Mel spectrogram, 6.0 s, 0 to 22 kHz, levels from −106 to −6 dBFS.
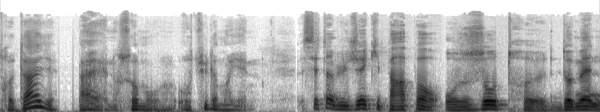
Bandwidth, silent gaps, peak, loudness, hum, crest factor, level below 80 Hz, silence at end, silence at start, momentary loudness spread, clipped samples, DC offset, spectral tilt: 13.5 kHz; none; -2 dBFS; -21 LUFS; none; 18 dB; -42 dBFS; 0 s; 0 s; 14 LU; under 0.1%; under 0.1%; -8 dB/octave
